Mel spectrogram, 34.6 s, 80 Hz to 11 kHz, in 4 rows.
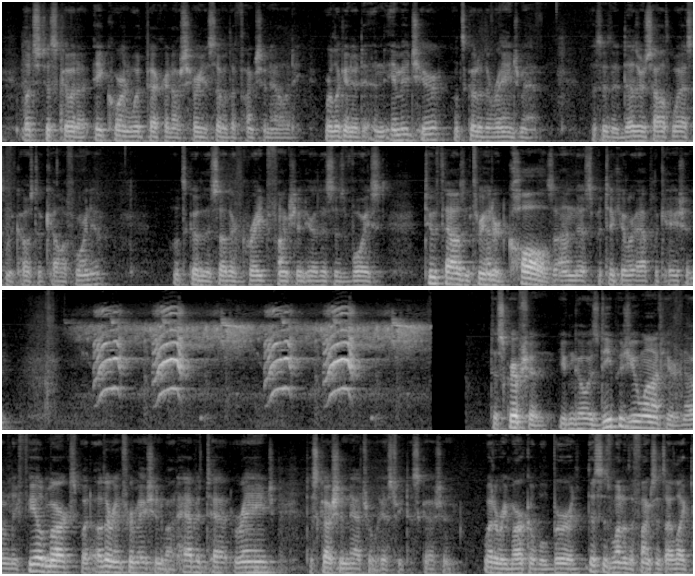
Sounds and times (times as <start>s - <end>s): Speech: 0.2s - 6.8s, 7.4s - 10.0s, 10.8s - 17.4s, 23.4s - 34.5s
Chirp, tweet: 18.1s - 22.6s.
